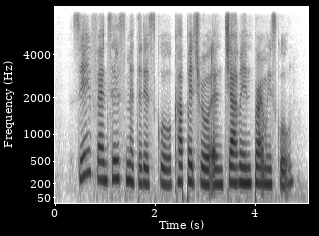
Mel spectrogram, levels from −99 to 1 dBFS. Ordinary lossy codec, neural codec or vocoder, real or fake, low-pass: none; codec, 16 kHz in and 24 kHz out, 0.8 kbps, FocalCodec, streaming, 65536 codes; fake; 7.2 kHz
